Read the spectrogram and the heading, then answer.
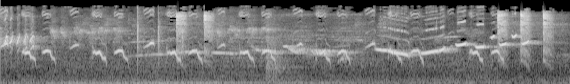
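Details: White-rumped shama giving a fighting song with many voices in the cold season: rapid run of short downslurred whistles, repeated about twice a second, with sharp broadband clicks and brighter high notes scattered through.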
